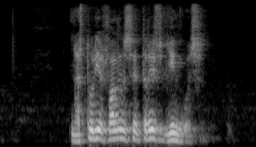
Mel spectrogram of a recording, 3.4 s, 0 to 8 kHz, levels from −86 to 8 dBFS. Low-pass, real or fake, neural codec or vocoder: 7.2 kHz; real; none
